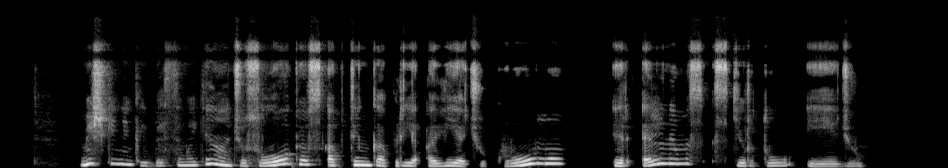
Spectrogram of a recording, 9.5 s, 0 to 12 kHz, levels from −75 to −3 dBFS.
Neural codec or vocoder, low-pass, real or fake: none; 10.8 kHz; real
